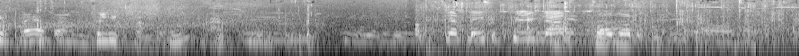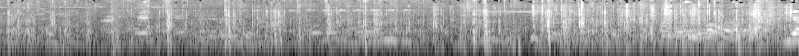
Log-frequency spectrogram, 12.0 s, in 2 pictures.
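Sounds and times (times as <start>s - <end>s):
speech: 0.6s - 1.5s, 3.5s - 5.1s
hooves of horses walking in line at a slow walk: 3.1s - 11.9s.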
